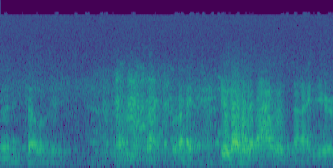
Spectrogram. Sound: laughter

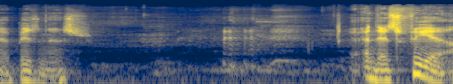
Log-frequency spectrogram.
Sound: audience laughing

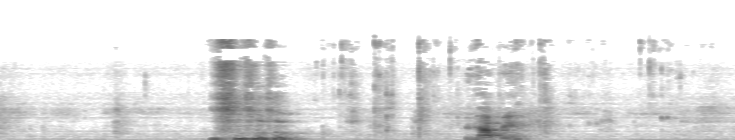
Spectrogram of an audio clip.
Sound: giggles

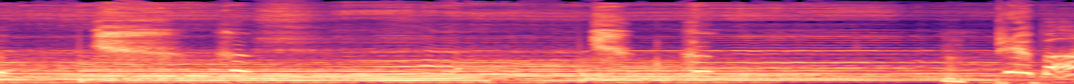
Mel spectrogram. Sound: crying

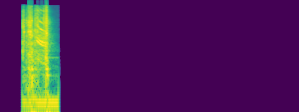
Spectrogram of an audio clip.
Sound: camera shutters

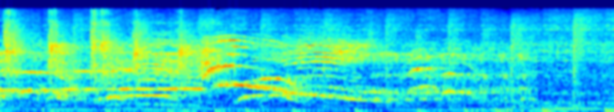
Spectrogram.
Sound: crowd cheering; upbeat rock music

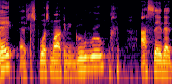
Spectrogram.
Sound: chuckles

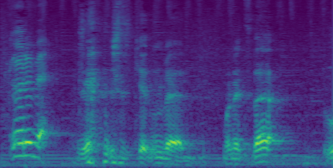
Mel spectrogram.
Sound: chuckles

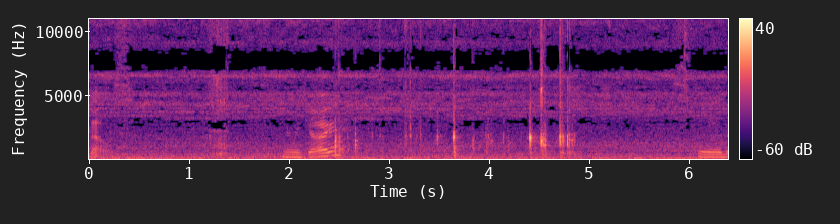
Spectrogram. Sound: cashews sploop into pot

